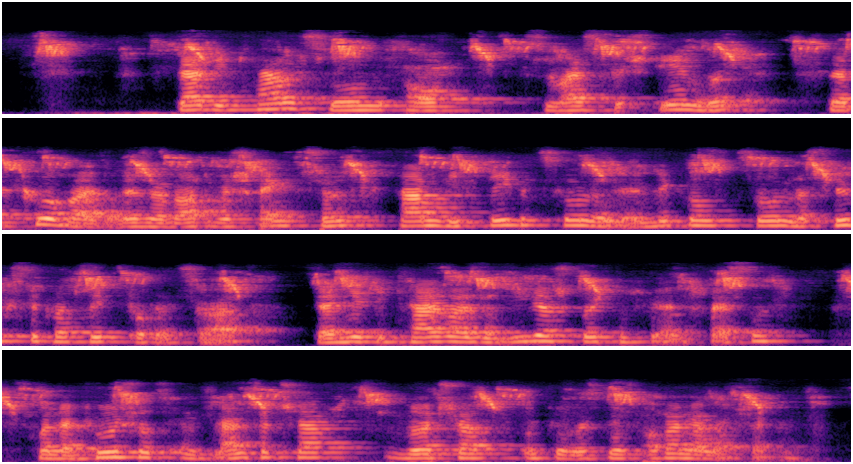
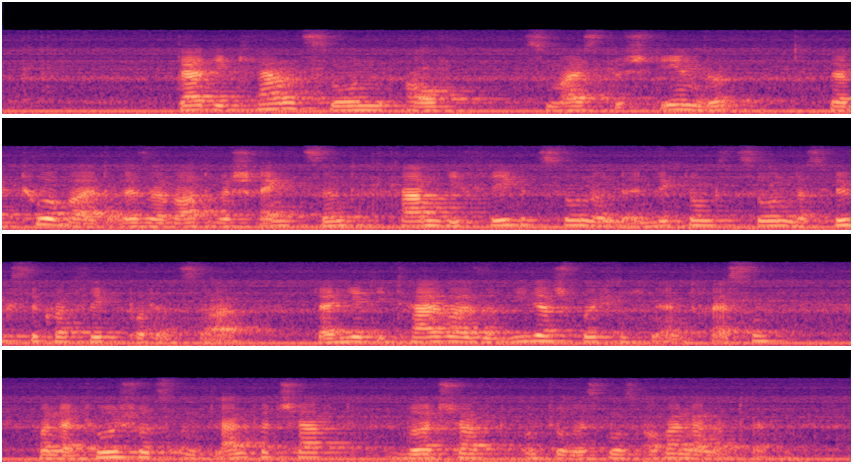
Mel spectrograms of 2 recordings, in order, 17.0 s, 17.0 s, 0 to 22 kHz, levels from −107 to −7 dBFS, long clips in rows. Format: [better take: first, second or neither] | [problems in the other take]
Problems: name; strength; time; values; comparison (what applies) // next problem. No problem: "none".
second | noise reduction (neural mask model Resemble Enhance denoiser)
